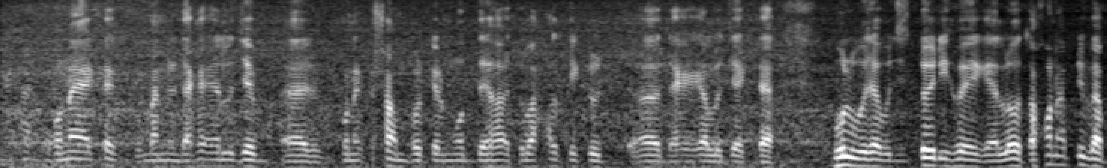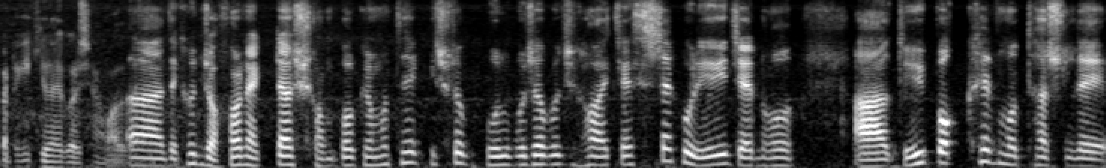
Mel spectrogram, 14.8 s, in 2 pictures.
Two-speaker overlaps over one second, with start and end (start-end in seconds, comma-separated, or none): none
